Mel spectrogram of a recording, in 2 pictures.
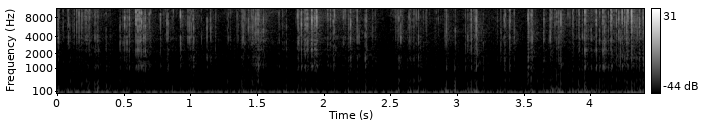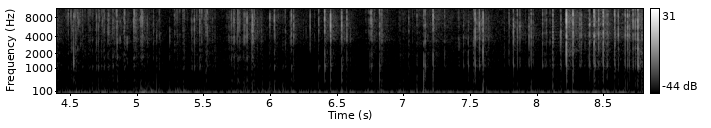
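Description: An orange textured glass soap dispenser with a metal pump, hollow and held in the hand, is scratched with fingertips and short nails. The result is a steady, dense run of bright, dry rasping and crinkly scratches over a faint low hum, with quick bursts that die away almost instantly.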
